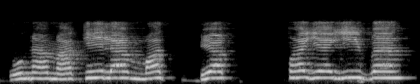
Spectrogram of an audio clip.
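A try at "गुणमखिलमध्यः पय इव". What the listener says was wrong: Just that the kha, the Mahaprana, if it is clear, it would be better.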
